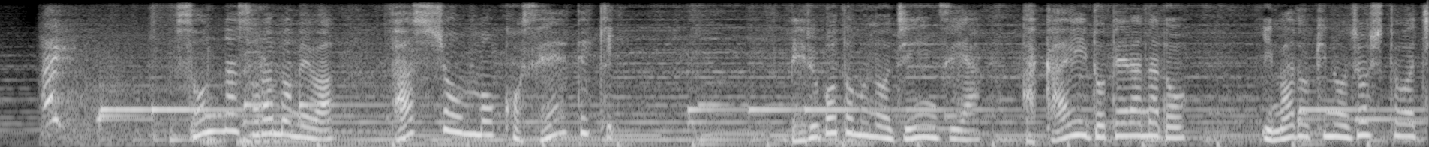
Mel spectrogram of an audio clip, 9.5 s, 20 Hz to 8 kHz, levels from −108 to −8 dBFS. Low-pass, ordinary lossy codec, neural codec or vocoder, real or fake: 7.2 kHz; none; autoencoder, 48 kHz, 128 numbers a frame, DAC-VAE, trained on Japanese speech; fake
